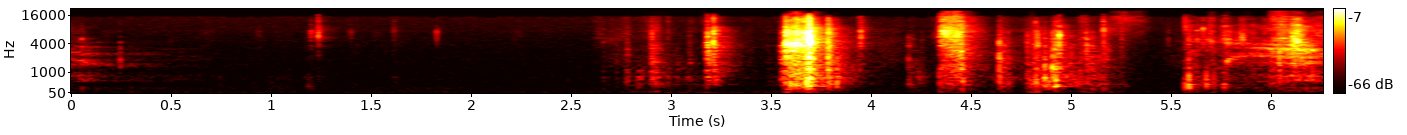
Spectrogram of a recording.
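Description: A paper trimmer slices cardstock down to size for a handmade floating Christmas fun fold card, giving a few sharp cutting and clicking bursts after a quiet start.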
